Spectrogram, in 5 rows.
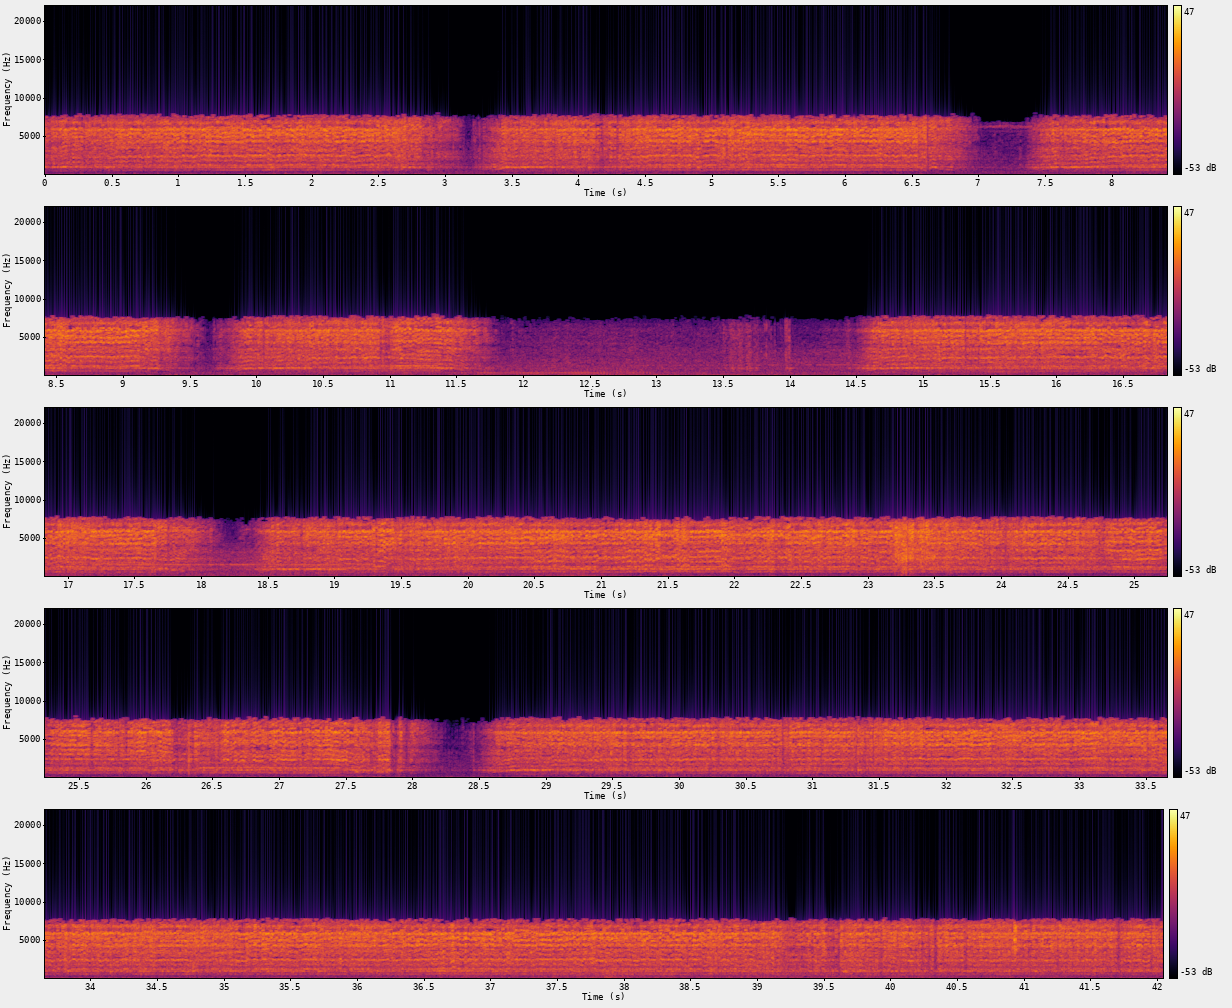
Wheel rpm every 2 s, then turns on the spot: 140, 100, 160, 80, 110, 100, 0, 120, 130, 130, 160, 160, 160, 130, 110, 160, 160, 160, 160, 160, 160.
none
